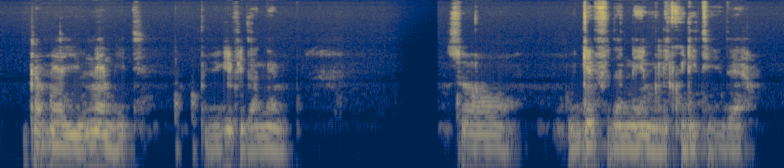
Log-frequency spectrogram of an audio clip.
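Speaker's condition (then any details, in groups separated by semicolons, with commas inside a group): No condition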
